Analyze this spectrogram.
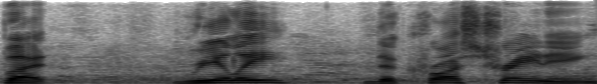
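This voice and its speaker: Against crowd noise in the background and audible room echo, the speaker talks at a fairly slow pace with ordinary pitch variation. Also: man. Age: 60s. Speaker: marathon runner. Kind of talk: casual interview.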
